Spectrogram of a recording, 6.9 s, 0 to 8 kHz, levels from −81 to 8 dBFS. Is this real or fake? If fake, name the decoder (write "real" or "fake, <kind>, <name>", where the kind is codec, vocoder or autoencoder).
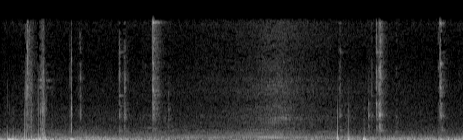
real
